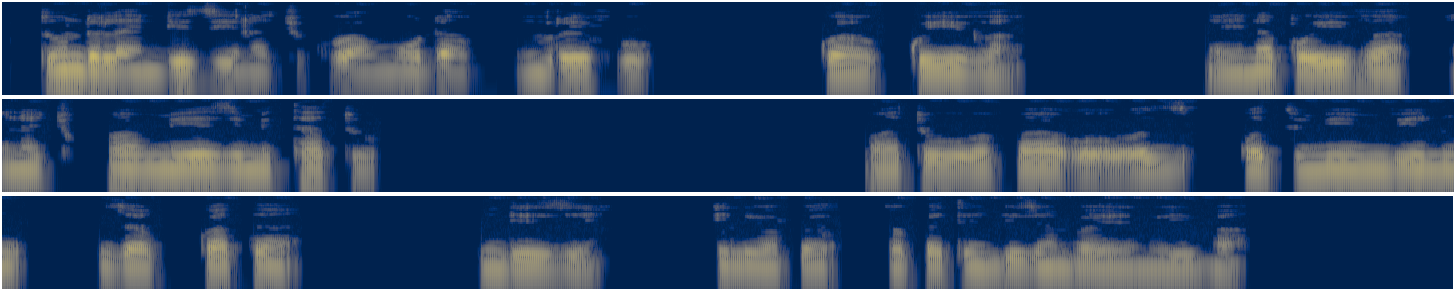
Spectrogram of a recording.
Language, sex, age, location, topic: Swahili, male, 18-24, Wajir, agriculture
